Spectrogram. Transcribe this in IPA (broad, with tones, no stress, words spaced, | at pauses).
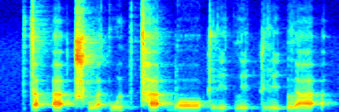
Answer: ta˥˩p̚ʔa˦˥ʔt͡ɕʰu˩˦a̯kwɯ˥˩k̚ tʰa˥˩ʔbɔː˧ kri˨˩t̚li˥˩t̚pri˦˥ʔ la˦˥ʔ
